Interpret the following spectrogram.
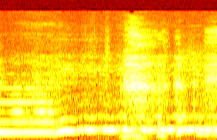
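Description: Humming voices holding long, steady notes, the pitch stepping up once about half a second in.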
